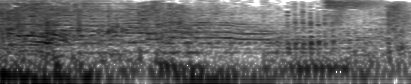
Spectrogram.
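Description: Movie-trailer soundtrack: dramatic music with a big cat's roar, opening on a heavy low crash.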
